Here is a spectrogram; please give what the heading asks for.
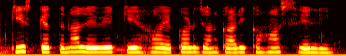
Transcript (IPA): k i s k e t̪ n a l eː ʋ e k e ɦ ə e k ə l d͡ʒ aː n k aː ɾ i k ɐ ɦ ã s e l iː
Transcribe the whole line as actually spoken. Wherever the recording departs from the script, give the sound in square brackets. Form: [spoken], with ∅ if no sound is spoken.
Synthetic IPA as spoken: k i s k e t̪ n a l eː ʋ e k e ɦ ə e k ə [ɽ] d͡ʒ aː n k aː ɾ i k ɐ ɦ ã s e l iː

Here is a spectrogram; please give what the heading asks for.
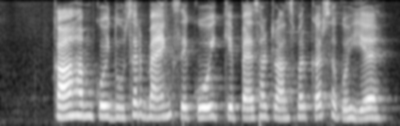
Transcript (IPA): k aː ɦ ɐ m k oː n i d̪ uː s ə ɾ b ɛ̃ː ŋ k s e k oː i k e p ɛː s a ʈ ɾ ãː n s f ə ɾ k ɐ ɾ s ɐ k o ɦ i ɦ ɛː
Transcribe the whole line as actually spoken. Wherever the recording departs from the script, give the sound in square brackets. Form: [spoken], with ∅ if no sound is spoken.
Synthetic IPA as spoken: k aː ɦ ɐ m k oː [∅] i d̪ uː s ə ɾ b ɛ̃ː ŋ k s e k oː i k e p ɛː s a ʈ ɾ ãː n s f ə ɾ k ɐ ɾ s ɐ k o ɦ i ɦ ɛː

